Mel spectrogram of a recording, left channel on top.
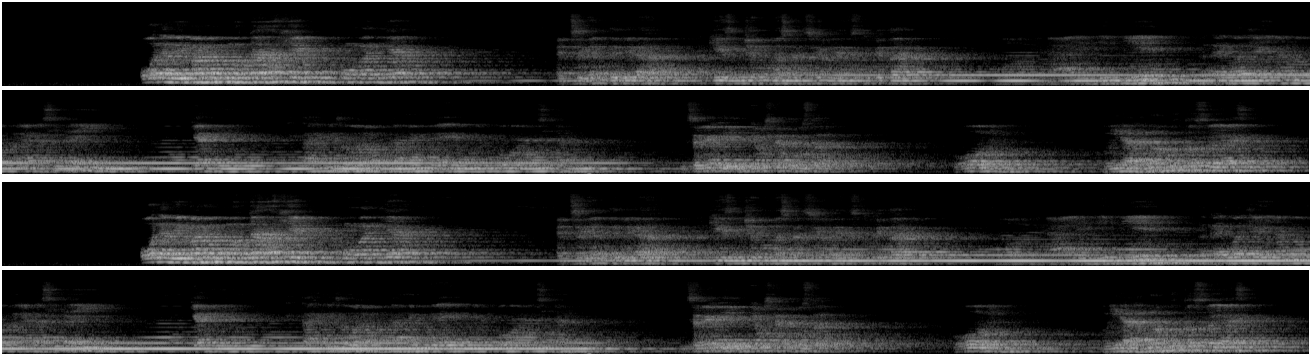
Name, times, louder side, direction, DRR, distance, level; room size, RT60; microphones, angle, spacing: voice 1, 1.4-4.1 9.9-11.6 12.0-14.2 14.9-15.5 16.1-18.8 22.6-23.0 24.1-25.5, equal, 40° right, -11 dB, 1.3 m, -29 dB
sound 1, 4.1-4.3 4.6-18.9, right 4 dB, 80° right, 1.0 m, -29 dB
voice 2, 5.5-9.2 19.8-21.4, left 1 dB, 5° right, -13 dB, 1.0 m, -32 dB
3.4 x 3.3 x 3.3 m, 2.8 s
head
